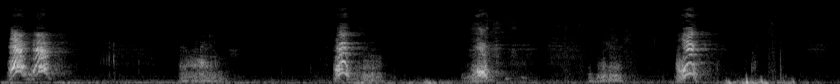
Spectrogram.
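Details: Neptune and Nyx, young Central Asian Shepherd puppies, confident outside in a new area on a cold day: about seven gruff barks at roughly one-second intervals, some doubled, over a steady low rumble.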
